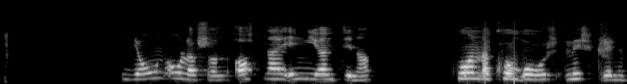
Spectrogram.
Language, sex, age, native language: Icelandic, male, 11, Icelandic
